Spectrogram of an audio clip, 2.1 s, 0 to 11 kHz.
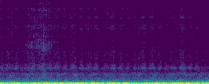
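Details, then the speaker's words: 2004 Mazda RX-8 with a 2006 Ford 4.6L 3V V8 and true dual exhaust, warm day, intake temp 70°; deep steady even burble at idle, no misses or ticks; normal idle. "I really love the new sound uh you know went to True two exhaust dual exhaust rather than dumping into a single"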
